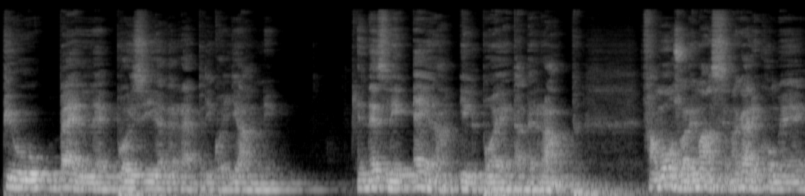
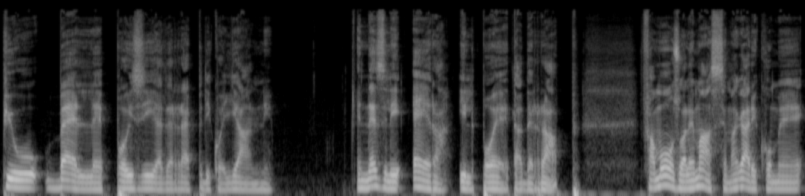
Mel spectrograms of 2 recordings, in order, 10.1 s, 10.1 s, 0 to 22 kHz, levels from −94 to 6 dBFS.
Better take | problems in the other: second | off-mic speech; far // room echo; noticeable; dies away in 1 s

